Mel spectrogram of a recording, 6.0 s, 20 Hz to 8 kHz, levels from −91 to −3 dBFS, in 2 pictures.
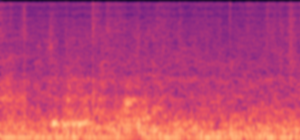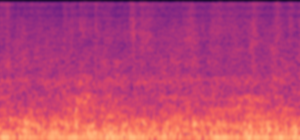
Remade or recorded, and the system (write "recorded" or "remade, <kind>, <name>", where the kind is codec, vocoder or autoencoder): remade, codec, SNAC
